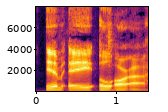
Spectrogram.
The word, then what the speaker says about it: Maori: He is Maori, M A O R I.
